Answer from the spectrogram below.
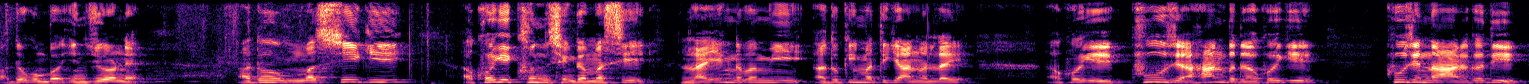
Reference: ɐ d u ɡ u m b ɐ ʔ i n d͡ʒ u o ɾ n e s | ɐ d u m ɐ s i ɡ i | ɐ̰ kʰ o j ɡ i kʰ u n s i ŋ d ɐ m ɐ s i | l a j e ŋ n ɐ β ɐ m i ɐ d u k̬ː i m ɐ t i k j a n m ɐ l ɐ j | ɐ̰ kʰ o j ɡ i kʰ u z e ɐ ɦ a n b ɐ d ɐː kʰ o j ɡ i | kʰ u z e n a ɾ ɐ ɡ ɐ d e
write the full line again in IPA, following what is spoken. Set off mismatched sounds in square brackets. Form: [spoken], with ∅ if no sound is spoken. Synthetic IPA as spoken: ɐ d u ɡ u m b ɐ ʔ i n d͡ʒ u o ɾ n e [∅] | ɐ d u m ɐ s i ɡ i | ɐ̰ kʰ o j ɡ i kʰ u n s i ŋ d ɐ m ɐ s i | l a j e ŋ n ɐ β ɐ m i ɐ d u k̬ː i m ɐ t i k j a n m ɐ l ɐ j | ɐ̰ kʰ o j ɡ i kʰ u z e ɐ ɦ a n b ɐ d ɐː kʰ o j ɡ i | kʰ u z e n a ɾ ɐ ɡ ɐ d [i]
